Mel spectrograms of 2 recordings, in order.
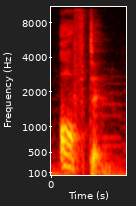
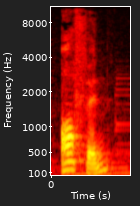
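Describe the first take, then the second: First: The T sound is pronounced. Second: The T sound is silent. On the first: "it's also correct to say it with the T sound" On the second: "notice the way I say often"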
